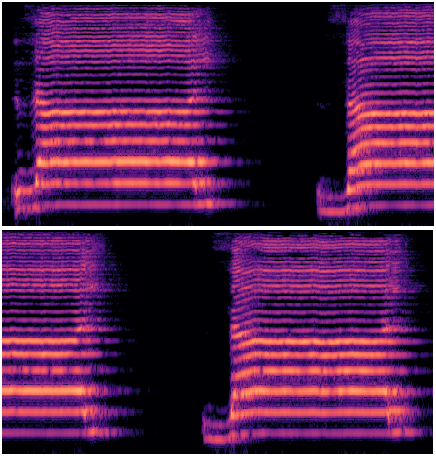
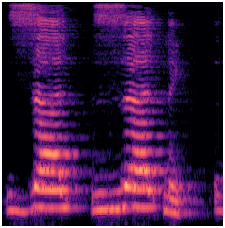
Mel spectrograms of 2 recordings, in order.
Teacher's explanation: بہت نرم ادا کرنا، اس کو کبھی بھی اس میں سیٹی کی آواز نہیں آنی چاہیے، زال زال نہیں، ذا ذا۔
